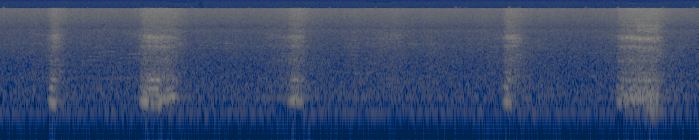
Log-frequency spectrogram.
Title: Dog Snoring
